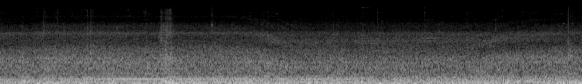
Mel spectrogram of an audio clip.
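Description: Large diesel coach engines running close by, a steady low rumble, with a steady low hum laid over it for about three seconds, starting about half a second in.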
